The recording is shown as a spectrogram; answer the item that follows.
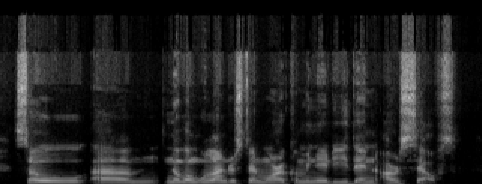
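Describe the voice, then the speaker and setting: A woman's very deep, low-pitched voice with a Spanish accent and monotone, flat intonation, on a very clean recording with a silent background. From Mexico. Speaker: patient advocate, foundation founder. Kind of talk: panel discussion. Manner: halting.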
